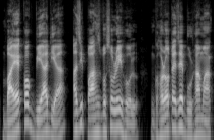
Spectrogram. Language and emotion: Assamese, neutral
